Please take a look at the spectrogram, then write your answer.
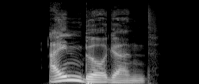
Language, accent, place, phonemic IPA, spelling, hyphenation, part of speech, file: German, Germany, Berlin, /ˈaɪ̯nˌbʏʁɡɐnt/, einbürgernd, ein‧bür‧gernd, verb, De-einbürgernd.ogg
- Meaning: present participle of einbürgern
